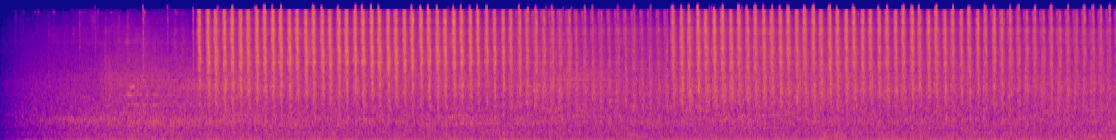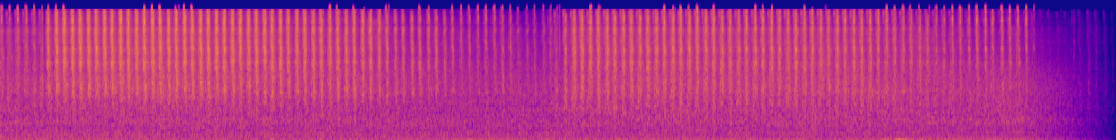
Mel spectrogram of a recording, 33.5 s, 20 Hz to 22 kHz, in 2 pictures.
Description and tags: Mechanical alphanumeric flapboard signs have long been a standard fixture of airports and train station waiting rooms, but the technology is rapidly disappearing in favor of more modern (if also more soul-less) electronic displays. Also known as "Solari Boards" (most were made in Italy by Solari di Udine), the signs' familiar "clack clack clack" rhythm is sufficient to trigger an almost Pavlovian reflex in seasoned travelers the world over. This 34 second sample was captured on September 20, 2006 in the main waiting room of Amtrak's Philadelphia, PA (USA) 30th Street rail station as the train status board was being updated. The recording contains considerable ambient room and rush-hour crowd noise in the stereo mix. Equipment used was a pair of MKH-800 microphones in a mid-side arrangement (hyper-cardioid and figure-8) and a Sound Devices 744T digital recorder. This sample has been mixed to conventional A-B stereo.
flapboard, flap, board, field-recording, sign, solari, airport, waiting-room, train-station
